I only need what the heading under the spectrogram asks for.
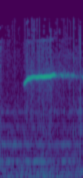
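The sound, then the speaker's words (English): A person whistles one steady, sustained high note for about a second as a signal, fairly clear against a quiet background, with no talking. “When I come back, I'll stand in the dock and whistle. Like this.”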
